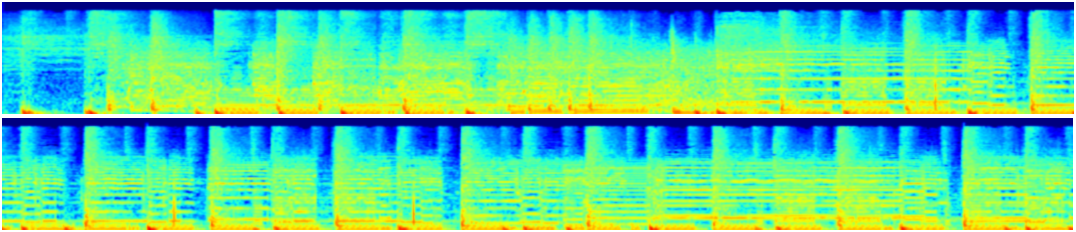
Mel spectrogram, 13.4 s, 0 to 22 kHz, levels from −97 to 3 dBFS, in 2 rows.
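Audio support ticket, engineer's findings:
Adaptive stream starting at a low bitrate, 0.0 to 4.0 s: dull, thinned top end and heavier codec artefacts, consistent with an HE-AAC start near 32 kbit/s. Abrupt, gapless step up, fitting a switch to AAC-LC near 96 kbit/s.

Loud pop, 5.83 to 5.85 s, 7.77 to 7.79 s, and 9.26 to 9.28 s: three single sharp pops, each about 20 dB above the signal, which continues underneath. Likely a voltage transient from a connector, switch, static discharge or driver glitch.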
